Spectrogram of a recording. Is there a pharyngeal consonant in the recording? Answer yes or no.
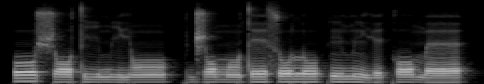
no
